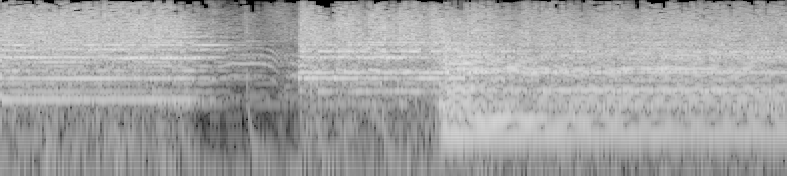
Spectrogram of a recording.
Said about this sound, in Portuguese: Agora é o combo de buzinas aqui!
